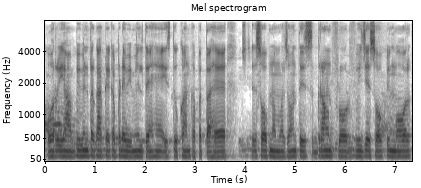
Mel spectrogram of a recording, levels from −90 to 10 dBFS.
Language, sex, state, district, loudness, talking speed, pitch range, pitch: Hindi, male, Rajasthan, Bikaner, -16 LUFS, 195 wpm, 110-115 Hz, 110 Hz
